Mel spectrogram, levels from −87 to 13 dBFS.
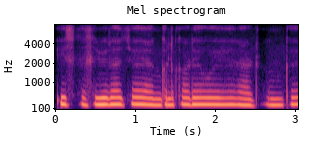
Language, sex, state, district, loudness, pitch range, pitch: Hindi, female, Himachal Pradesh, Shimla, -13 LUFS, 215-235 Hz, 230 Hz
